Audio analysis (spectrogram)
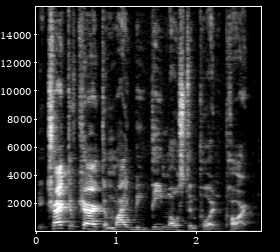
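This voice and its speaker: A man's voice: a little high, animated, fairly quick, sharp tone, a little hiss or hum. A man talking casually and off the cuff as he reviews and explains, in an emphatic, repetitive, colloquial way. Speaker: vlogger reviewing a business book.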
